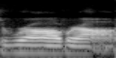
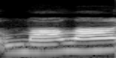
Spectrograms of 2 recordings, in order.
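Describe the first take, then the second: First: The syllables begin with an R sound. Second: The syllables begin with an L sound. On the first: "it's ra ra" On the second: "Instead of la la"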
